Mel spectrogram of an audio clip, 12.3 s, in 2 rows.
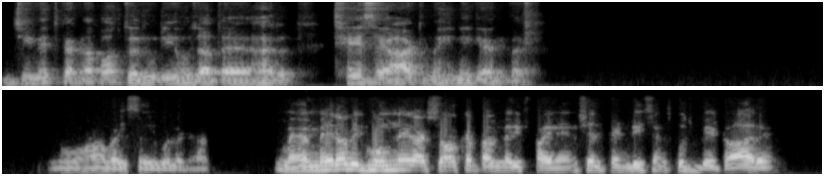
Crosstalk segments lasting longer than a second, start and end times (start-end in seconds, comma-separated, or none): none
